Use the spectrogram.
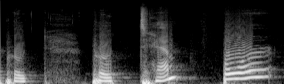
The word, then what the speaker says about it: pro tempore: So we're moving on to 8.1, selection oath for Mayor Pro Tempore. Is that the right way to pronounce it?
